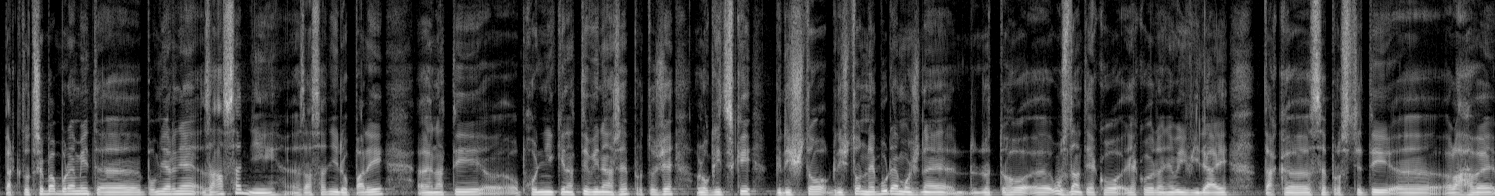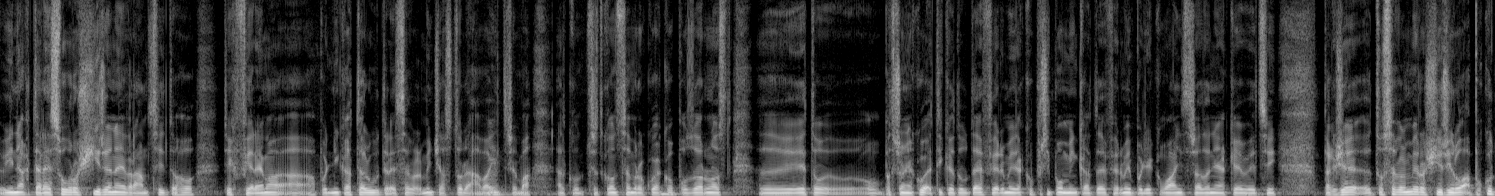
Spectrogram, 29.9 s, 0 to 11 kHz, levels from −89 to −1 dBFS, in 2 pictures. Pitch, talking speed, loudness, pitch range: 115 Hz, 165 wpm, -20 LUFS, 105-125 Hz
